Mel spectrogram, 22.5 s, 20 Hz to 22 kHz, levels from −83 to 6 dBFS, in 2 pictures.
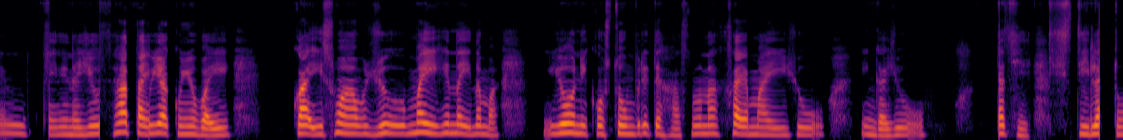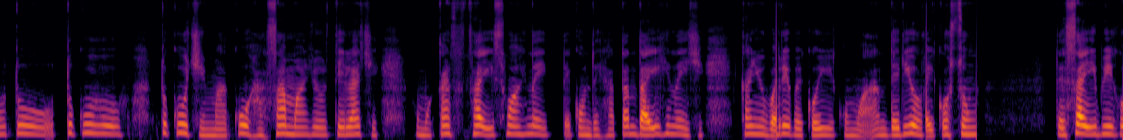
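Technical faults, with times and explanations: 0.5–1.5 s, 10.0–11.0 s and 19.0–21.0 s, chunks out of order: the audio arrives in 500 ms blocks, and in each span one block plays late. In the first two it trails the next block by one chunk; at 19.0–21.0 s it comes three chunks late, after the three that should follow it. Nothing is missing, but the sound is jumbled, with three hard joins at block edges.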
